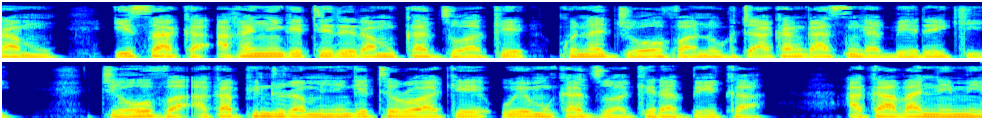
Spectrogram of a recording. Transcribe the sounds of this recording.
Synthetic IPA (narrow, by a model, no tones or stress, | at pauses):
isakaʔakaɲe̞ŋɡe̞te̞ɾe̞ɾamukad͡ziwake̞kunad͡ʒe̞ɦo̞vʱano̞k̬u̥tiakaŋɡaːsiŋɡaɓe̞ɾe̞ːki | d͡ʒe̞ɦo̞vʱaʔakapinduɾamuɲe̞ŋɡe̞te̞ro̞wake̞ʔuje̞mukad͡ziwak̬e̞ɾabʱe̞ːka | akaʋane̞mi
